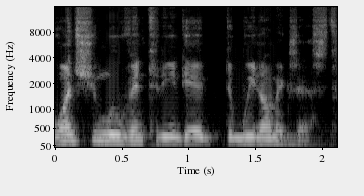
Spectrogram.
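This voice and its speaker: With a New York accent, a man talks at a fairly high pitch with ordinary pitch variation. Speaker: podcast host. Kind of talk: casual chat.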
